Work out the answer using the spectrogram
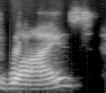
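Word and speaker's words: WIIS: and Senior fellow at women in International Security pronounced wise our president and CEO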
